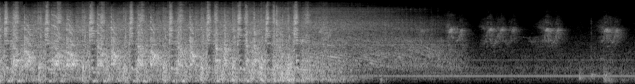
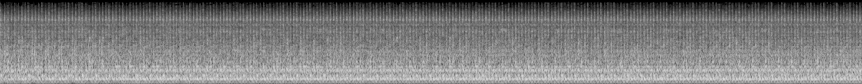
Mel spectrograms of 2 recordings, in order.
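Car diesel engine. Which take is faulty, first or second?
first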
